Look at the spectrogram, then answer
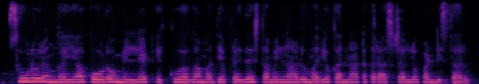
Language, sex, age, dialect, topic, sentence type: Telugu, female, 31-35, Telangana, agriculture, statement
